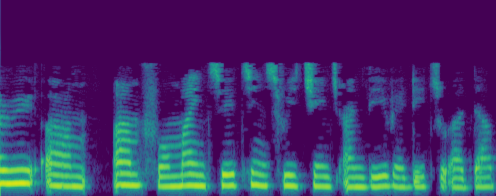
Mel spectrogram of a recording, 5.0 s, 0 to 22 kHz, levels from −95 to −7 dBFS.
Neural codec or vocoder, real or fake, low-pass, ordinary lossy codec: codec, 16 kHz in and 24 kHz out, 1 kbps, XY-Tokenizer; fake; 7.2 kHz; MP3, 24 kbps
